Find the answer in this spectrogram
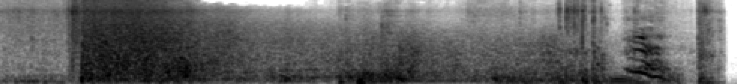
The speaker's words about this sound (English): Wow, that is truly hail, amazing. I think. Wow, listen to this. Oh my God.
